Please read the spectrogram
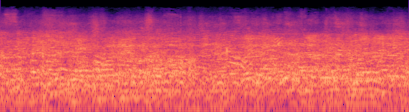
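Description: Crowd chatter: many guests talking at once at their tables, an even hum of overlapping conversation with no single voice standing out.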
